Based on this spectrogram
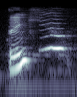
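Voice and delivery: high, puzzled thank you rising; baffled thank you. Real, not acted. Player confused by the coroner's compliment, baffled high thank you. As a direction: thank him as if you don't know why. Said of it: "Who is this guy?".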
